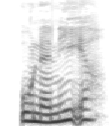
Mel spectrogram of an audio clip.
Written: onanere

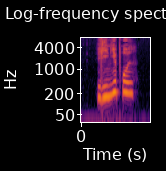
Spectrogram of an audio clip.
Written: linjebrud

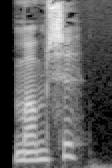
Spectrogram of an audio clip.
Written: moms

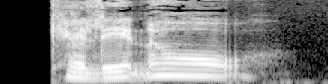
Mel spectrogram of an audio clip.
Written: kalenderår

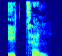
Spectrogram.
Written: ettal

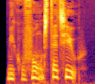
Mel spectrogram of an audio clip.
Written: mikrofonstativ

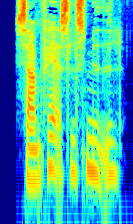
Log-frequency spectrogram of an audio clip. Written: samfærdselsmiddel

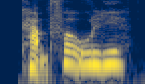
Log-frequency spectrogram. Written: kamferolie

